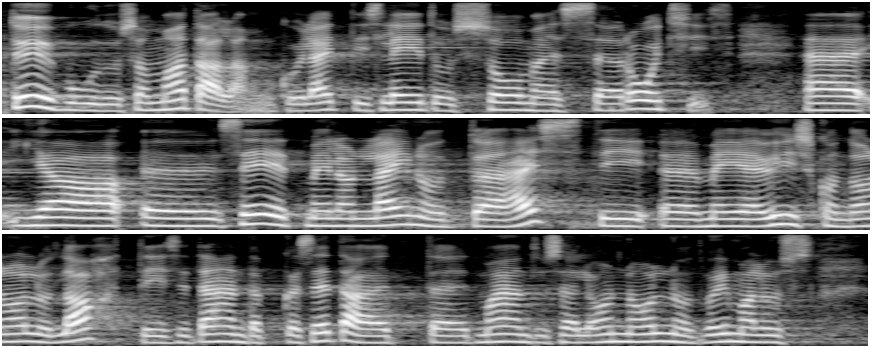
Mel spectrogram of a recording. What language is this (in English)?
Estonian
